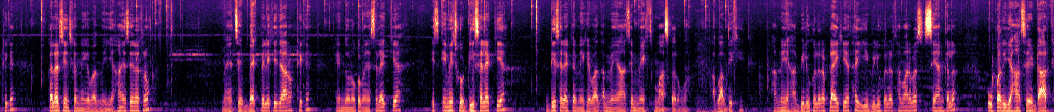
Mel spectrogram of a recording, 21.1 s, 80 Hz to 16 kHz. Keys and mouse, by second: 1.0 shift+click, 3.0 space, 5.0 ctrl+[, 9.4 shift+click, 10.3 space, 10.5 click, 10.9 space, 14.2 space.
